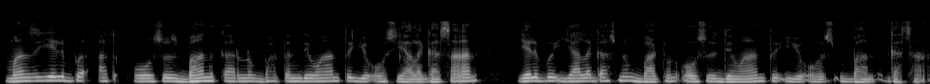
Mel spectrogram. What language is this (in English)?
Kashmiri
